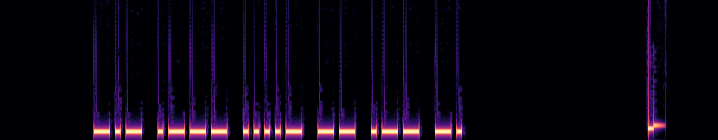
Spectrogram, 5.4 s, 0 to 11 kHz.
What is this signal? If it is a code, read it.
Morse code, heard as a keyed tone, about 29 wpm, 700 Hz. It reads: KJ4MWN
